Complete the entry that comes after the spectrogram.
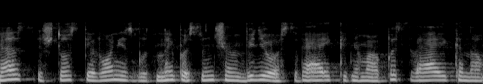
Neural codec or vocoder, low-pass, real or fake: vocoder, 22.05 kHz, 80 mel bands, HiFi-GAN; 7.2 kHz; fake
